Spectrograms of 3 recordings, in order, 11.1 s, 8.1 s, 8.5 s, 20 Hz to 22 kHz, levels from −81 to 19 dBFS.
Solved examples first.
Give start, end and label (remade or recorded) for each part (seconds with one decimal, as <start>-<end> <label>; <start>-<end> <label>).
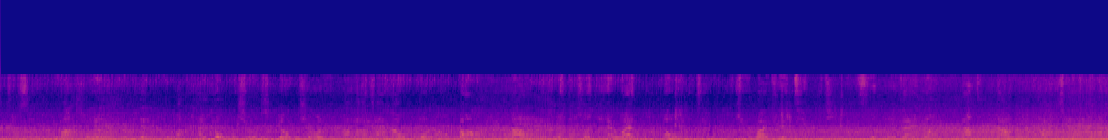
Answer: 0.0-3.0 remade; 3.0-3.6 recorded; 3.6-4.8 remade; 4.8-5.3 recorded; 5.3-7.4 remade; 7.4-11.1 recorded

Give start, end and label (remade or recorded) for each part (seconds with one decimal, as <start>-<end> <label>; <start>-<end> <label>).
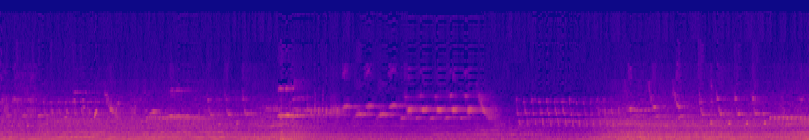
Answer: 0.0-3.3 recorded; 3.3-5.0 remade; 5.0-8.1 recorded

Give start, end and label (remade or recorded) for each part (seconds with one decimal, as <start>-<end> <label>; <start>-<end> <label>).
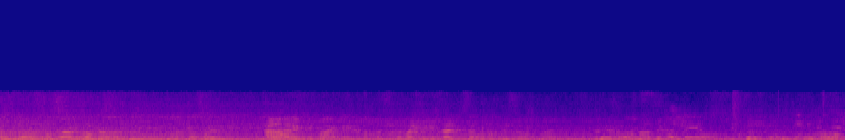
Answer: 0.0-8.5 remade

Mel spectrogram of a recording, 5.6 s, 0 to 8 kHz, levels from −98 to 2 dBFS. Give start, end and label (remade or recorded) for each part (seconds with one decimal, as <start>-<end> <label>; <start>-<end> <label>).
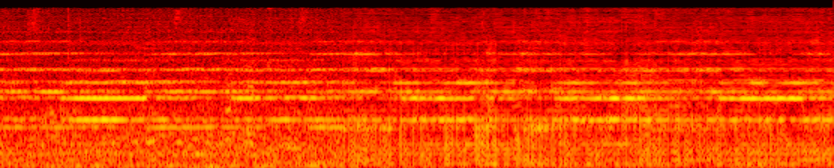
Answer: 0.0-2.3 recorded; 2.3-5.6 remade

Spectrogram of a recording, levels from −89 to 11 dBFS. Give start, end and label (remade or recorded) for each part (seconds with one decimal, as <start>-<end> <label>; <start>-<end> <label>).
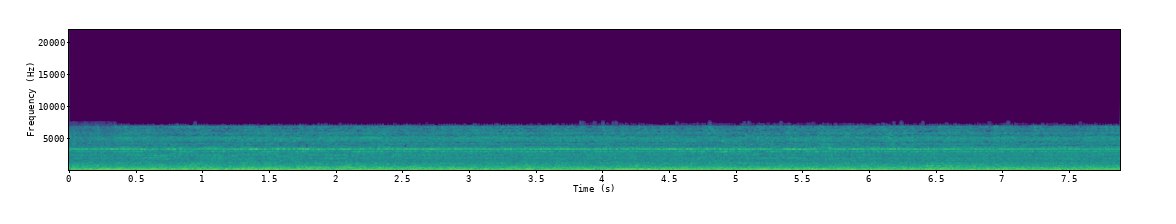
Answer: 0.0-0.5 recorded; 0.5-2.5 remade; 2.5-4.6 recorded; 4.6-6.2 remade; 6.2-7.9 recorded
